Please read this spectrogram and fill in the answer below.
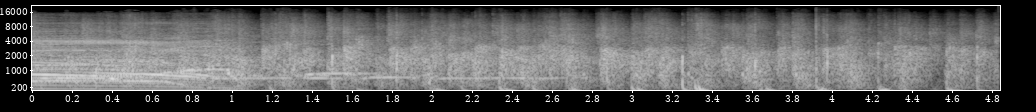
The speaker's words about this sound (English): An honour to say that we are joined by the world's number one chef. A round of applause, please, for Massimo Bottura.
